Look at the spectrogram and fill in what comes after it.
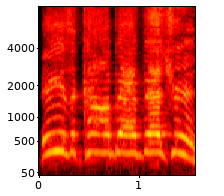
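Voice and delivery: mock very slow, emphatic, drawn-out yell. Retelling how a bystander screamed during an arrest: imitating someone screaming. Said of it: "A motherfucker was screaming".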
